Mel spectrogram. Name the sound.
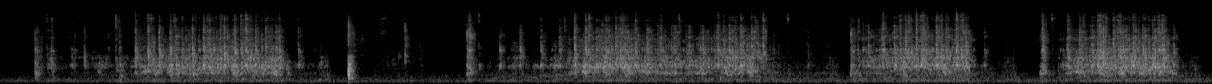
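sewing machine sewing a gathering stitch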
